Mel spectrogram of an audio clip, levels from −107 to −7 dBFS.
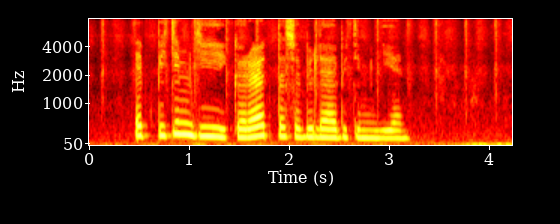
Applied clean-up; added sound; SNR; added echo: none; Rattle (instrument) + Dog; 19 dB; none.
